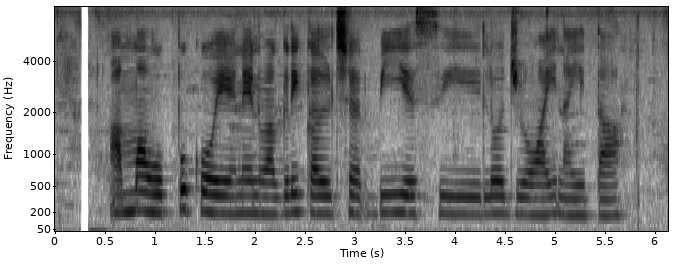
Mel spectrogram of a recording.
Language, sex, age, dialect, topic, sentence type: Telugu, female, 18-24, Southern, agriculture, statement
